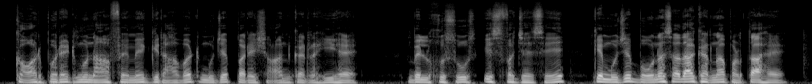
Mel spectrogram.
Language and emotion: Urdu, fearful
